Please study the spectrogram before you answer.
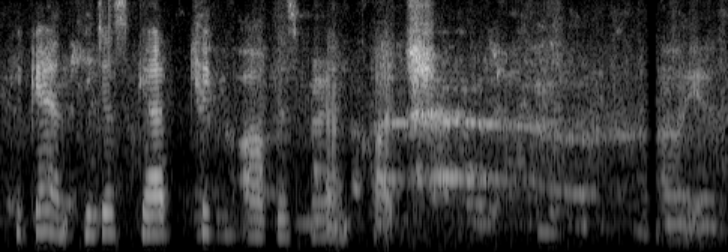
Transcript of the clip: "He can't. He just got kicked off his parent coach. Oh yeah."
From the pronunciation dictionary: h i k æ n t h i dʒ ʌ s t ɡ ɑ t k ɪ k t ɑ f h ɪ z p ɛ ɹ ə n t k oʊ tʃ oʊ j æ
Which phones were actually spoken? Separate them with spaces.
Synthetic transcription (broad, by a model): h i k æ n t h i dʒ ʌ s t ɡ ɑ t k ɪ k ɑ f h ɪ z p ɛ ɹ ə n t k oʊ tʃ oʊ j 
